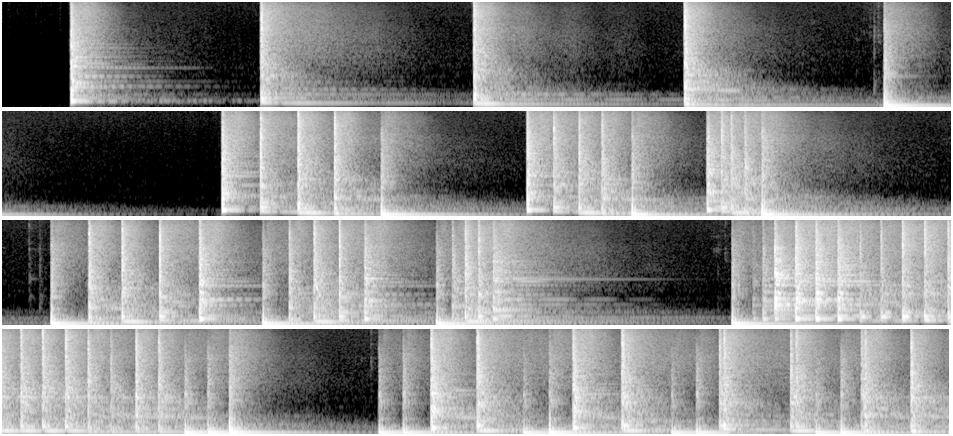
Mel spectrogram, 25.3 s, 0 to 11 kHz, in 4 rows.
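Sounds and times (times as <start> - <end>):
Sonor Designer Blue Sparkle drums: 0.5 - 0.9, 1.7 - 2.6, 3.2 - 3.9, 4.6 - 6.8, 7.8 - 12.2, 13.0 - 16.5, 17.5 - 25.2.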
